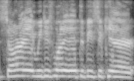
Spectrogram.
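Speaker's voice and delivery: shouting. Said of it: "I'm gonna scream from behind the door".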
